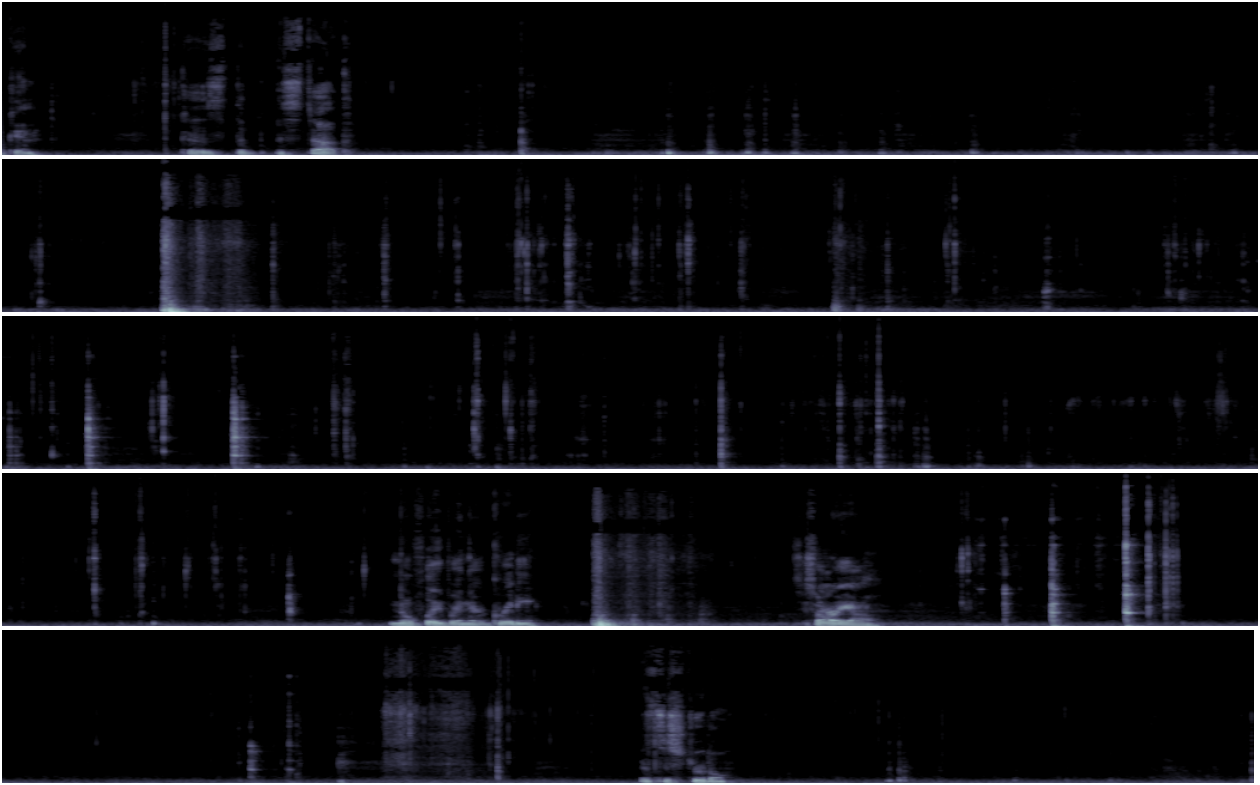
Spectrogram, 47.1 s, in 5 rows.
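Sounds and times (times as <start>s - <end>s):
person chewing crunchy clay: 2.9s - 10.6s, 11.4s - 31.1s, 39.2s - 42.4s, 43.5s - 47.0s.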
